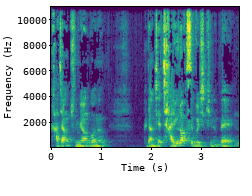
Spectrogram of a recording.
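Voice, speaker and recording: The man's voice is fairly high in pitch and moves at a moderate pace. Noticeable background noise and audible room echo surround him. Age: 30s. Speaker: stage actor. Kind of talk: interview.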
